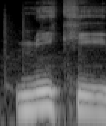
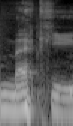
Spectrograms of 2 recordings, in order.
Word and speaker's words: Miki: And then you've got Miki being called Mickey, Mickey.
